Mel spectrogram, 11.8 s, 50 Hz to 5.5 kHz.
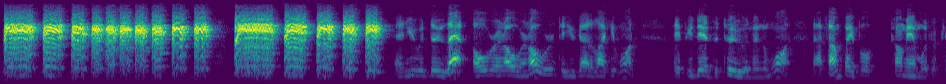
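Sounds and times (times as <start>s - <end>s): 
duck call blowing raspy quacks: 0.0s - 4.9s
speech: 5.5s - 11.8s.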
